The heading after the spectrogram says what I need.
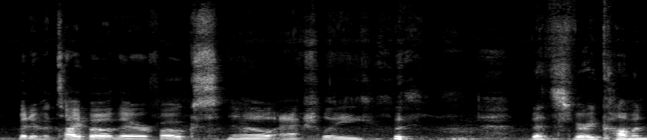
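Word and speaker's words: Ffoulkes: Bit of a typo there, folks.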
